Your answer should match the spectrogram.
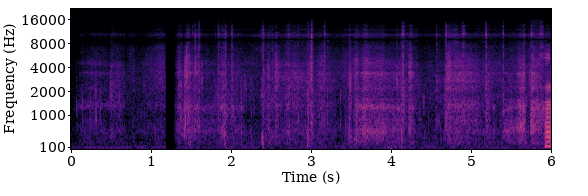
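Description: Footsteps on dry, stony dirt, walking up a slope, irregular and starting about a second in after a sudden break.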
